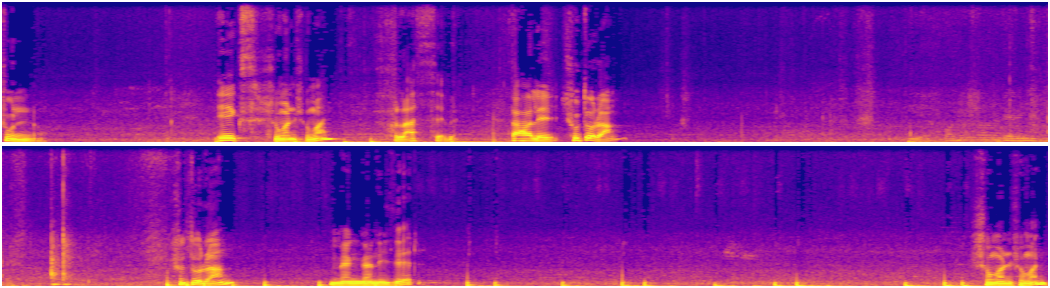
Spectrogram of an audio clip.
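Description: A man explains calmly, speaking in short bursts.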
